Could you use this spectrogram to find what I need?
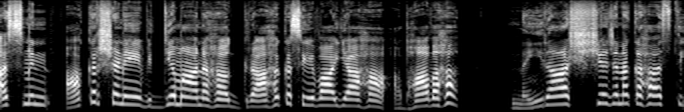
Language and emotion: Sanskrit, disgusted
